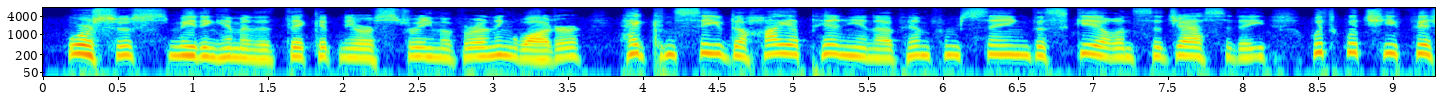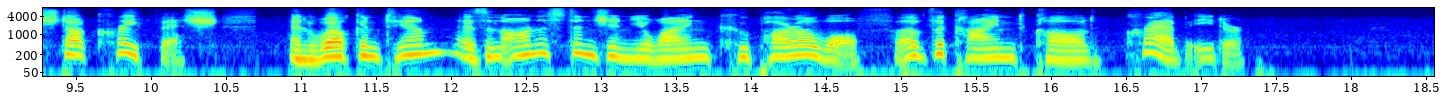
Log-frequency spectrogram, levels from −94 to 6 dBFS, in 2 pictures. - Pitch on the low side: No, medium, 175 Hz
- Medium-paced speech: Yes, average, 150 wpm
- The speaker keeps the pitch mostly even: No, average, 4.1 semitones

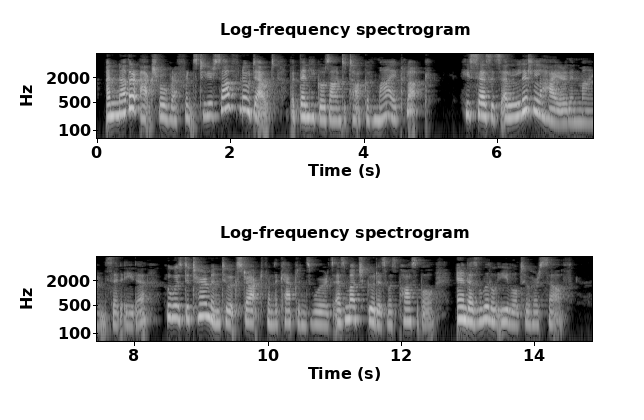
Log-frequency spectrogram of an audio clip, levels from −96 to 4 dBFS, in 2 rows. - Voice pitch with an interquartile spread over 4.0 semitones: Yes, average, 4.9 semitones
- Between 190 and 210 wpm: Yes, average, 195 wpm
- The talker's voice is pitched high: Yes, high, 195 Hz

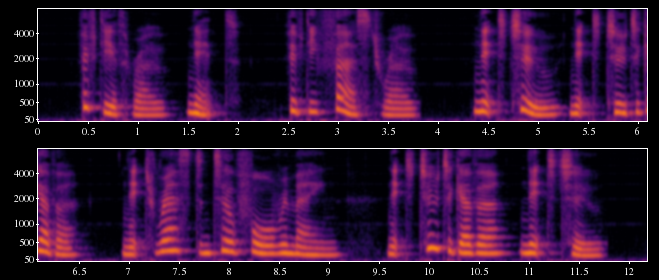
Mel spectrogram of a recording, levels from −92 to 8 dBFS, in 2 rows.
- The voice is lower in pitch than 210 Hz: No, high, 220 Hz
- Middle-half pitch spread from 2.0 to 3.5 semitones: No, average, 5.1 semitones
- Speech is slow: Yes, slow, 100 wpm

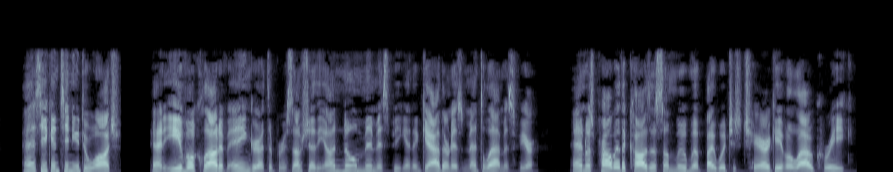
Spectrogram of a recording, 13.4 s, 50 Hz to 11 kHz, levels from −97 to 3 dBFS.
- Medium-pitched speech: Yes, medium, 150 Hz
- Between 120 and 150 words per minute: No, average, 180 wpm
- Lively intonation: Yes, wide, 5.7 semitones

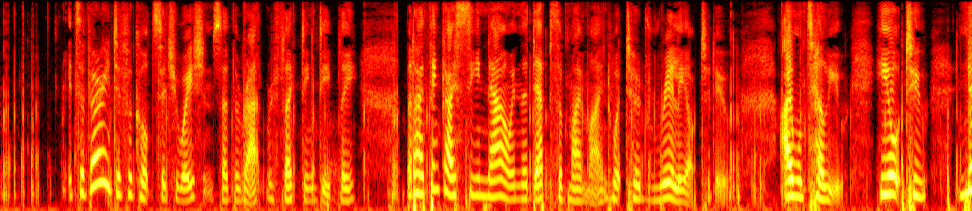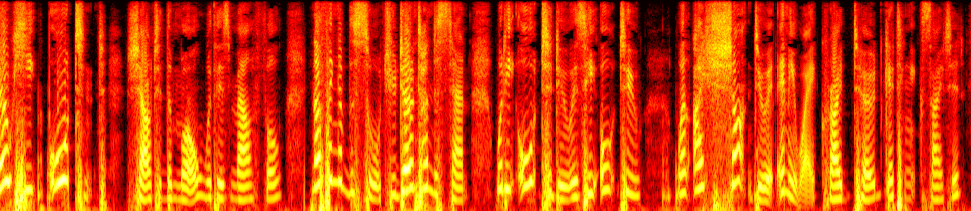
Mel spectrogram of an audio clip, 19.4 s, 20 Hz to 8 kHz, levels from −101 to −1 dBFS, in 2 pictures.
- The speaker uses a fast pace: Yes, fast, 220 wpm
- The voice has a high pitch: Yes, high, 230 Hz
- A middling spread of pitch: No, wide, 7.5 semitones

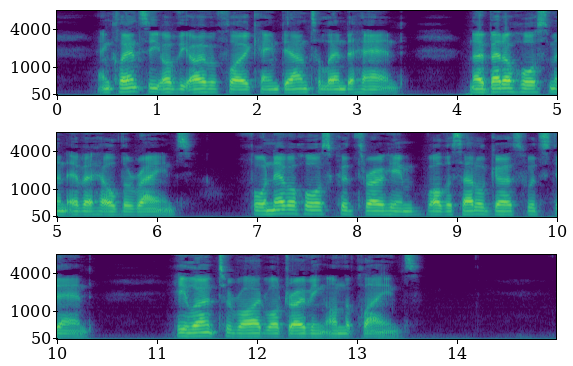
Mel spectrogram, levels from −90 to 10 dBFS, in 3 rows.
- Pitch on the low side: Yes, low, 115 Hz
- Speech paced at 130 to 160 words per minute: Yes, average, 155 wpm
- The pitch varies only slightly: Yes, narrow, 1.8 semitones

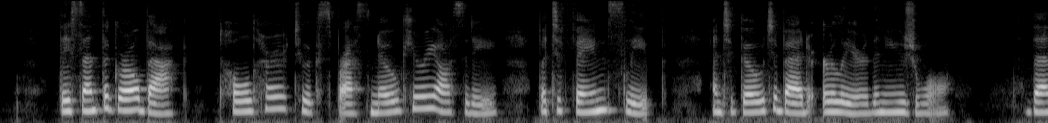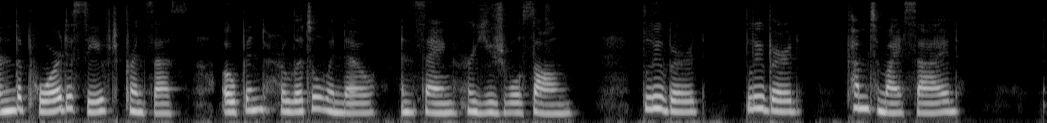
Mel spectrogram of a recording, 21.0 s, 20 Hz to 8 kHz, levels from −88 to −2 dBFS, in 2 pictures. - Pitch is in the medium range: No, high, 210 Hz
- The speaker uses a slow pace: Yes, slow, 130 wpm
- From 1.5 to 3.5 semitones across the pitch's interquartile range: Yes, average, 2.9 semitones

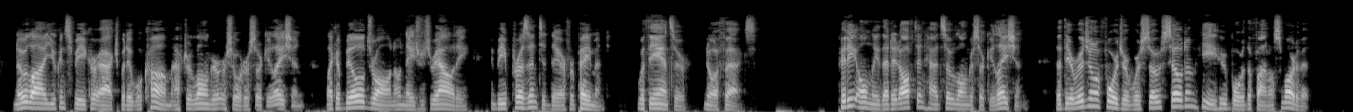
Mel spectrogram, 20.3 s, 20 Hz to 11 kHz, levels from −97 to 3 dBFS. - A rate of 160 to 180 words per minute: Yes, average, 170 wpm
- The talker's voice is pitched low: Yes, low, 130 Hz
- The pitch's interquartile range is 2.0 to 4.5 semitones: Yes, average, 4.2 semitones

